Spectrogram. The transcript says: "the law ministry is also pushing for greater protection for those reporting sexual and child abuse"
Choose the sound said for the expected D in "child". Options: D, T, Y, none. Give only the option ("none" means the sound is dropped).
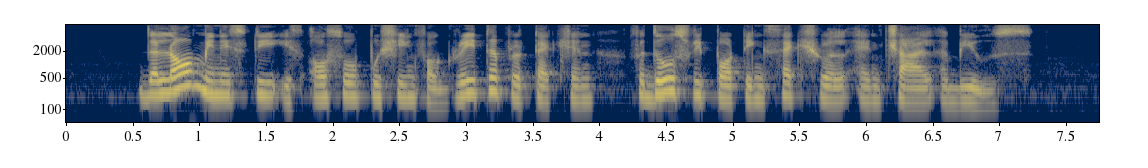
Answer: D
